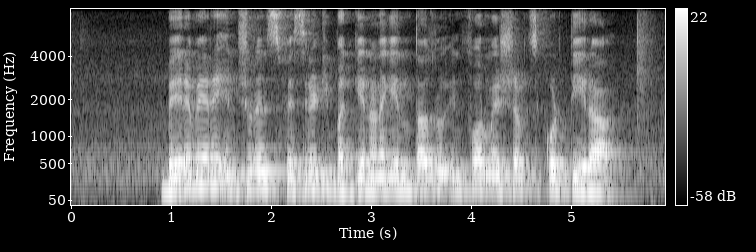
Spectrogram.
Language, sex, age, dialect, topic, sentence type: Kannada, male, 41-45, Coastal/Dakshin, banking, question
